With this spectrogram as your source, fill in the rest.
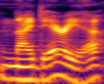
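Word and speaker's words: Cnidaria: sponges that's the porifera nidaria the C is silent those are going to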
